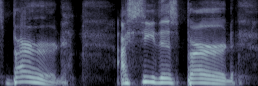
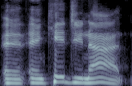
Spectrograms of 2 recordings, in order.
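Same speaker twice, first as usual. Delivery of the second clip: ordinary talk, nothing marked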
